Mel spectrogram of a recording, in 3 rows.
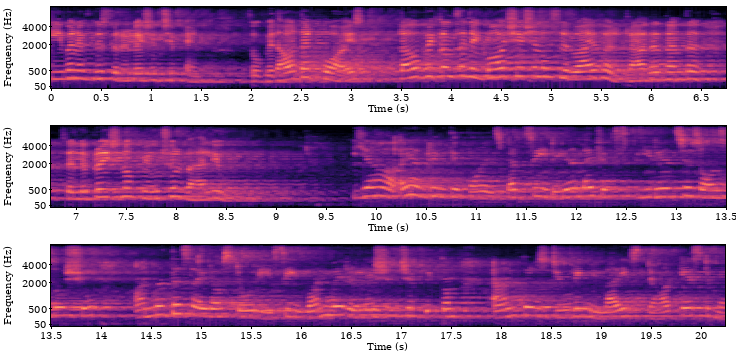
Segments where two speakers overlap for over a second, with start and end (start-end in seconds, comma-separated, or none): none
